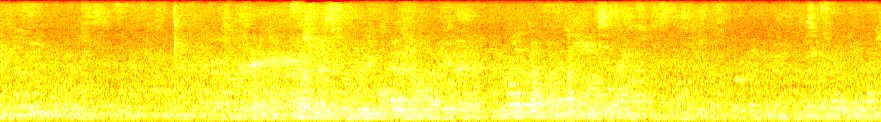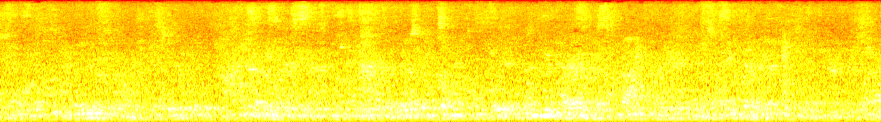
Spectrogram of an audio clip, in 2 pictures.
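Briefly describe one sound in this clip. Several men and women chat quietly among themselves in a large, echoing room.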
